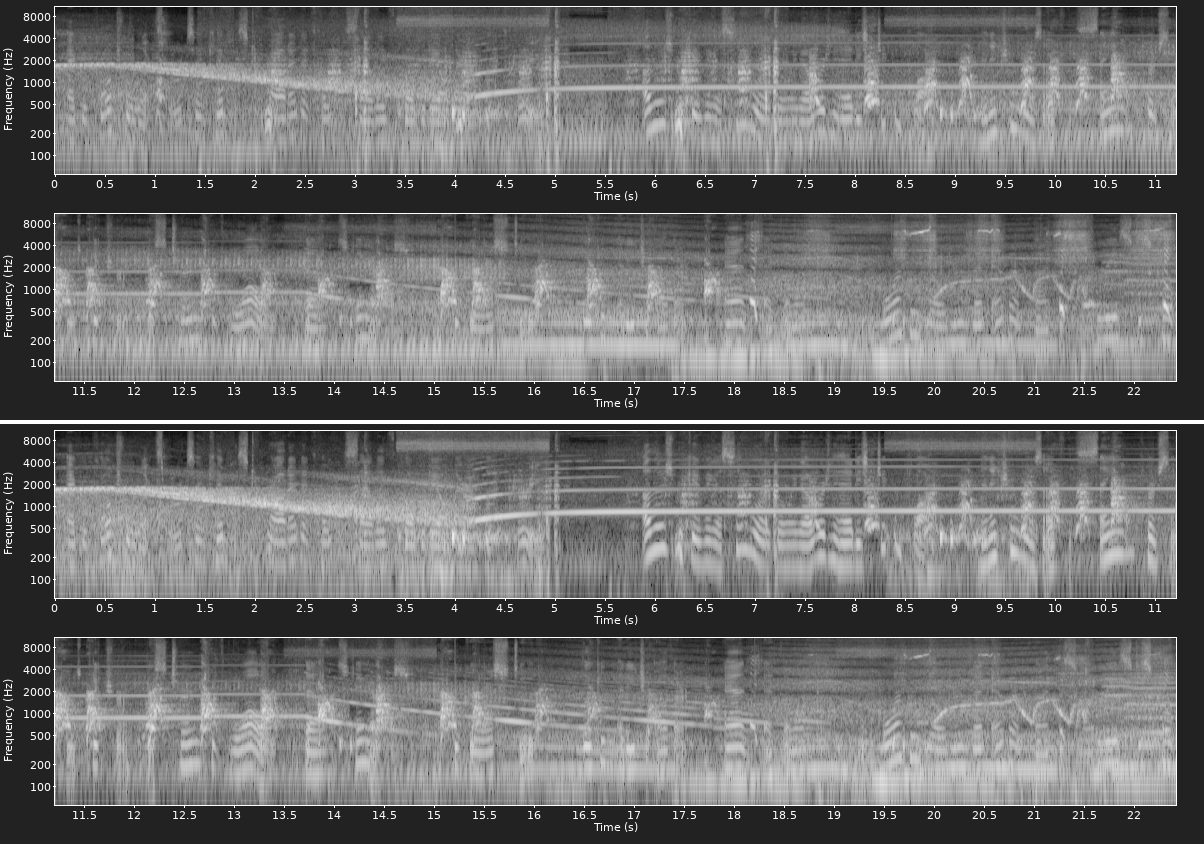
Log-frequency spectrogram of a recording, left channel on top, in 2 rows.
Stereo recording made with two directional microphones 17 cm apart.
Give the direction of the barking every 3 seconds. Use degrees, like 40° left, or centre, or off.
50° left, 40° left, 30° left, centre, 30° right, 30° left, 40° left, 40° left.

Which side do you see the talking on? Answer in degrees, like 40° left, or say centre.
20° right.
